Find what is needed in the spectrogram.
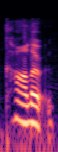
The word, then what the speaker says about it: cholera: And they were talking about Zimbabwe and the outbreak of cholera. Did I say it right? C-H-O-L-E-R-A. – Yeah. – Cholera.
